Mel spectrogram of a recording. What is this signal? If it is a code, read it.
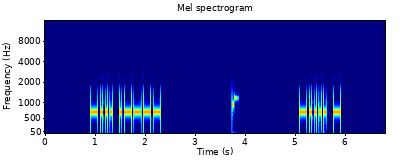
Morse code, heard as a keyed tone, about 25 wpm, 700 Hz. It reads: B1 6T
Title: Two Challenging Letter-Number Combinations 25wpm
